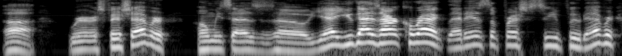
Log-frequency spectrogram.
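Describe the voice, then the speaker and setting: A man's voice: fairly high pitch, normal speed, pushed and bright, dry recording, clean studio sound. A man hosting a casual comedy show, commenting on clips and often repeating phrases for emphasis. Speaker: podcast host.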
